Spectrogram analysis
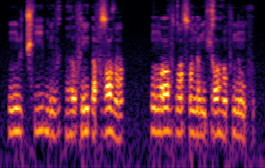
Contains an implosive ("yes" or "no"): no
